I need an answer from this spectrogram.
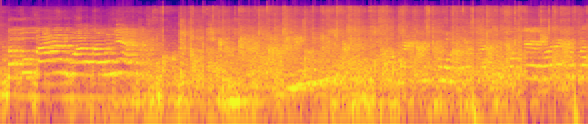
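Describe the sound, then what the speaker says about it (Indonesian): A classroom of students claps for a classmate during a school lesson, a busy, continuous patter of hands that follows a teacher's brief talk at the start. "Oke, tepuk tangan buat temennya."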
